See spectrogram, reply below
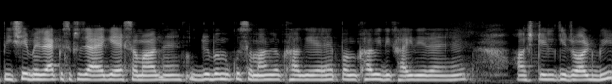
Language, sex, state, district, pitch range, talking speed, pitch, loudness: Hindi, female, Uttar Pradesh, Budaun, 215-230 Hz, 215 wpm, 220 Hz, -14 LUFS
